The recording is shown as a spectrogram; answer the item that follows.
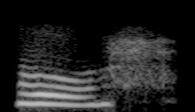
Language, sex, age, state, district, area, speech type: Goan Konkani, female, 18-30, Goa, Quepem, rural, conversation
